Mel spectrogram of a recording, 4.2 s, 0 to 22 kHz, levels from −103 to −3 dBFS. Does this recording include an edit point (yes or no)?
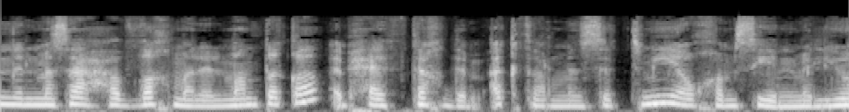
yes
